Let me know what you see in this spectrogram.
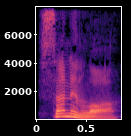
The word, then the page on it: son-in-law: American English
